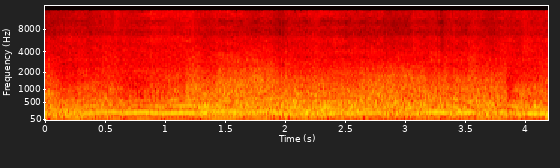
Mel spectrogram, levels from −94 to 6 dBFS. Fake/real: fake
